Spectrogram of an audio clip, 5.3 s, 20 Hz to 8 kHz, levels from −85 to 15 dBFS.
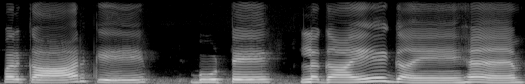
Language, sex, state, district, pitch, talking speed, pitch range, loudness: Hindi, female, Punjab, Fazilka, 240 Hz, 70 wpm, 220-245 Hz, -12 LUFS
